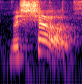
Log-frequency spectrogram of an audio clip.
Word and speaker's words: Machaut: a dominant composer named Michelle Michelle is spelled m a c h a u t and in this case in France of course the c h makes the Sha sound um I honest to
